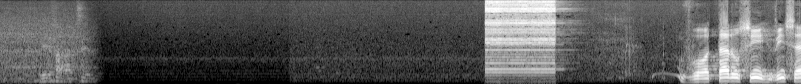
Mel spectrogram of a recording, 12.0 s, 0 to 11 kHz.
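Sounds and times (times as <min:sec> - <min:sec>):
harsh electronic buzzer: 0:07.3 - 0:08.8.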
